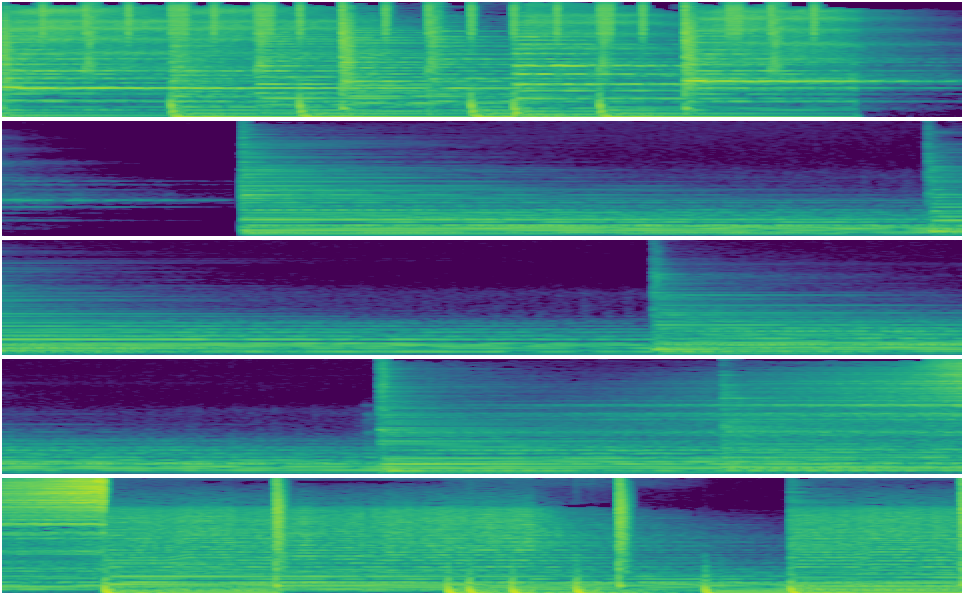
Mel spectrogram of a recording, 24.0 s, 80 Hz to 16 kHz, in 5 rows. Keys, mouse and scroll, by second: 0.3 click, 1.4 click, 3.1 click, 4.0 click, 5.1-6.1 drag, 6.1-8.0 scroll up 15, 8.0-9.0 middle drag, 9.0 click, 13.3 click, 14.6-17.1 drag, 19.1-22.1 drag, 23.1 click, 23.5-24.0 middle drag.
